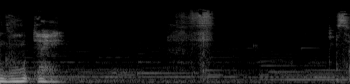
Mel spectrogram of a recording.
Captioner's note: sniffling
